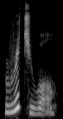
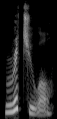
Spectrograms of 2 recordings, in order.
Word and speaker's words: ritual: back to row four ritual the t and the u and then well t u a here make a chew ritual jinx it's just a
